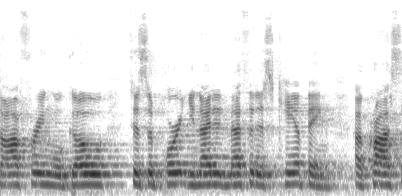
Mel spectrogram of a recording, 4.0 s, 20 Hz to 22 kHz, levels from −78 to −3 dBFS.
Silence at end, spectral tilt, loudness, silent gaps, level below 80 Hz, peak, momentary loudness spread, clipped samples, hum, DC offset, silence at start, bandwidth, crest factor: 0 s; -6 dB/octave; -26 LUFS; none; -64 dBFS; -8 dBFS; 7 LU; under 0.1%; none; under 0.1%; 0 s; 18 kHz; 16 dB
